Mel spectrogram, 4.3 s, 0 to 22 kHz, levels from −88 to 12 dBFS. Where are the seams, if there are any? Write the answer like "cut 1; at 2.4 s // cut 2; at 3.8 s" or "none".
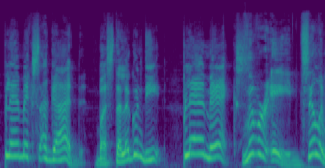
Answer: cut 1; at 3.1 s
